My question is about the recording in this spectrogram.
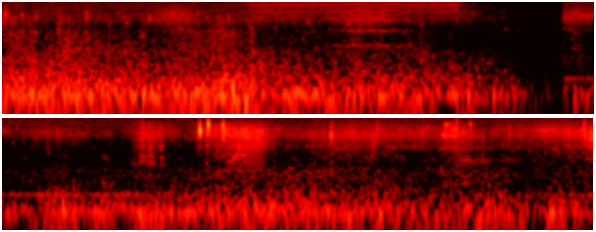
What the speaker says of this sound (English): the wind's blowing me all over the place even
